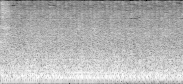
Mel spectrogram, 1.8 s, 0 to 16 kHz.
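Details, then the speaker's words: 2003 Toyota Corolla after repair of an intermittent P0301 misfire caused by a bad injector: smooth, even idle with a steady low drone and no skipped beats; misfire counts all zero. "Alright, alright, so there you go, no more misfire, it's all zero."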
